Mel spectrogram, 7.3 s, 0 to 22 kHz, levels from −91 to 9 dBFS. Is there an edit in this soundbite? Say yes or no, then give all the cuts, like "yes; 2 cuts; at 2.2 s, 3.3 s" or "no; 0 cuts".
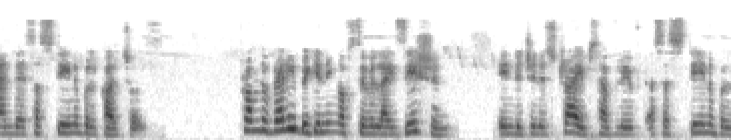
no; 0 cuts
